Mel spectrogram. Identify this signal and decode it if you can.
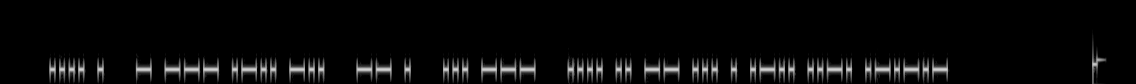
Morse code, heard as a keyed tone, about 25 wpm, 700 Hz. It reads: HE TOLD ME SO HIMSELF.
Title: Sentences from Top 1600 Words 25wpm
